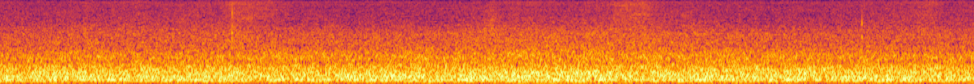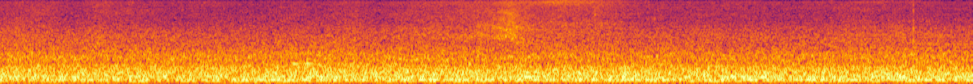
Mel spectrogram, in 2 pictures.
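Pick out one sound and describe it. Hands rub and press on bare skin.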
